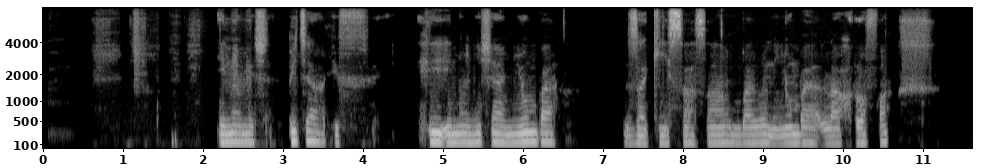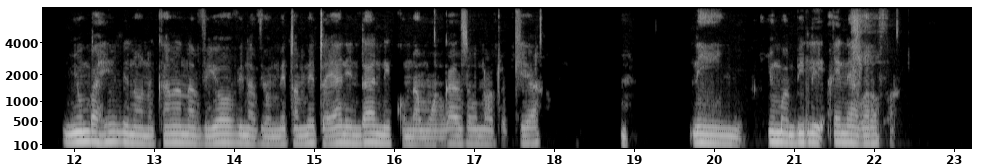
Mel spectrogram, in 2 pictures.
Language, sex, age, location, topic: Swahili, male, 18-24, Nairobi, finance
